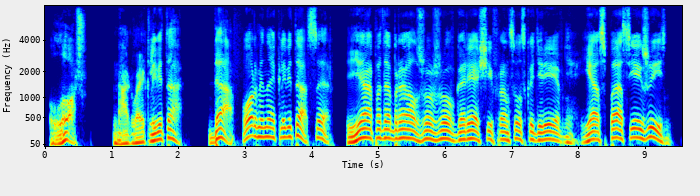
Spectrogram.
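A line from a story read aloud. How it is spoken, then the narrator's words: Indignant voice. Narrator (Russian): он возмущенным голосом произнес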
